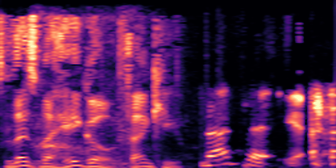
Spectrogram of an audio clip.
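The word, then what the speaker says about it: Lesmahagow: It's Lesmahago, thank you.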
